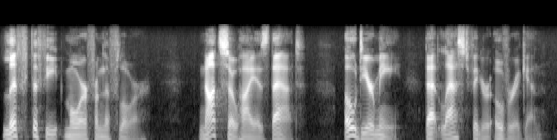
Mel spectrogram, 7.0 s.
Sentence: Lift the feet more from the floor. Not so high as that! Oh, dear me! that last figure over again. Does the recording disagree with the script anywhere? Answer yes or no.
no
